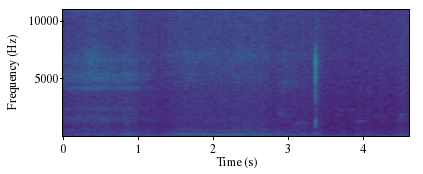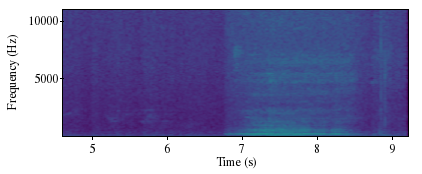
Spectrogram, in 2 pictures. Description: Chow chow sleeping and snoring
